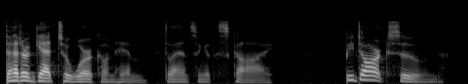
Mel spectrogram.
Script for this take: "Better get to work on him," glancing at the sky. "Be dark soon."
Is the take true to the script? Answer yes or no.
yes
